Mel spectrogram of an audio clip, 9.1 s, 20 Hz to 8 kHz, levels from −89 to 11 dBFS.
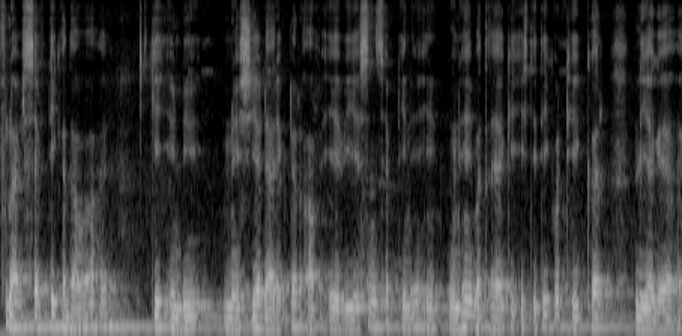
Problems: background sounds at intervals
